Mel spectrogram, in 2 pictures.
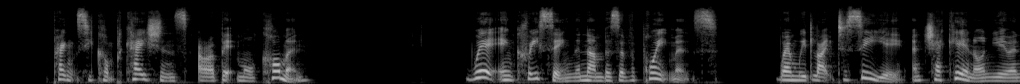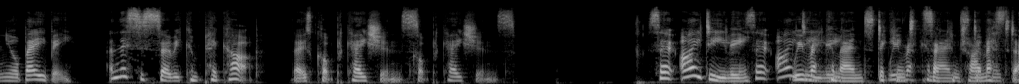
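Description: A doubled audio track begins at 14.33 s and runs to the end of the speech: a second full-band copy of the same audio sits about a second behind the original, roughly 5 dB quieter. It cuts in abruptly and carries no decay or room colour, so it sounds like a clean overlapping repeat rather than an echo. The likely cause is the signal being captured again through a slower path, or an edit leaving two copies out of step.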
